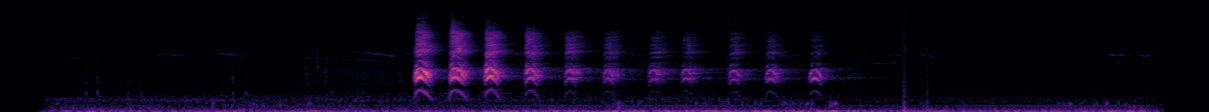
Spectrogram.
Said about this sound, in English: That was an American crow, and it just flew off, and I'm at the edge of the successional field on our property, and on the southern side of this is actually more of a forest.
